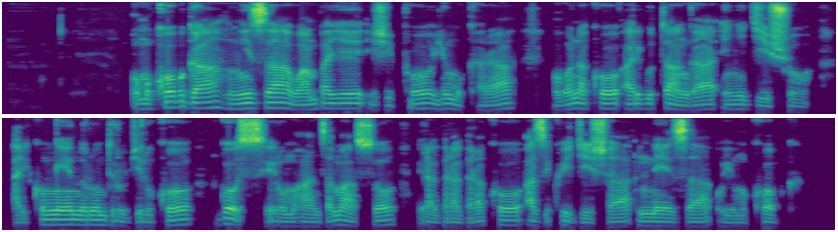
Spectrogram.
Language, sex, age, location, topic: Kinyarwanda, male, 36-49, Kigali, education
